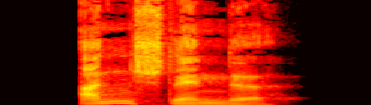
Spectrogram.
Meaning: nominative/accusative/genitive plural of Anstand
- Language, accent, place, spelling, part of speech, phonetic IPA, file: German, Germany, Berlin, Anstände, noun, [ˈanʃtɛndə], De-Anstände.ogg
